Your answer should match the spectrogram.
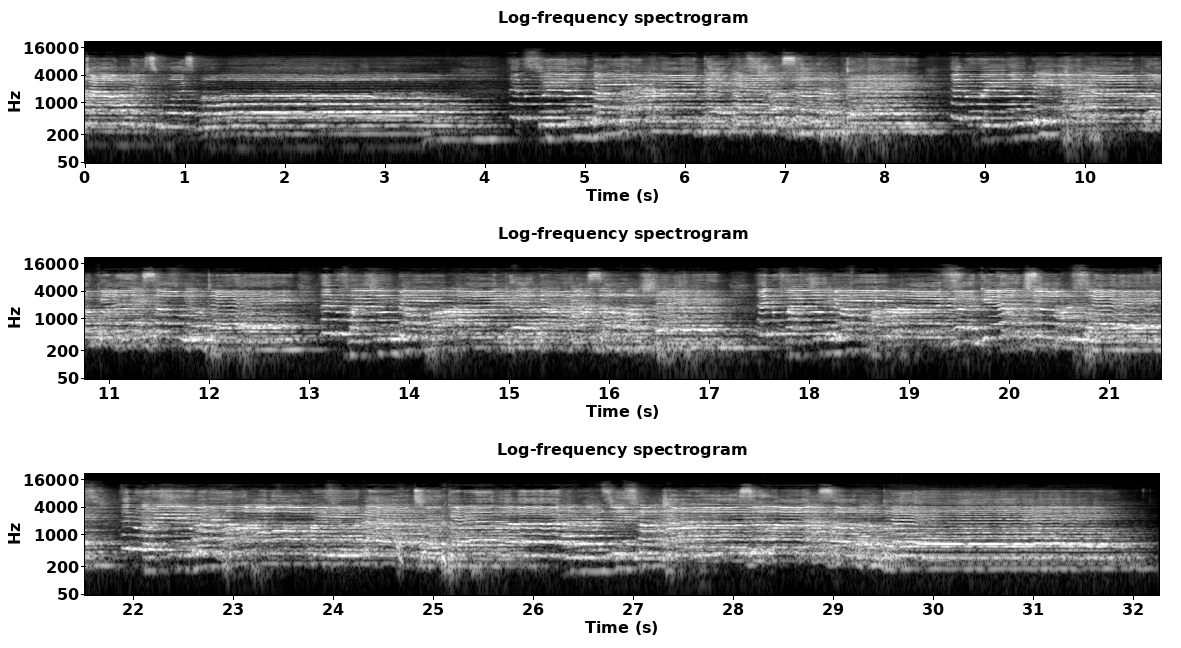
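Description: Mixed-voice a cappella group singing without instruments, a female soloist on a microphone leading over the choir's backing vocals. The singing runs on in phrases, with short breaks between them every four to five seconds.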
